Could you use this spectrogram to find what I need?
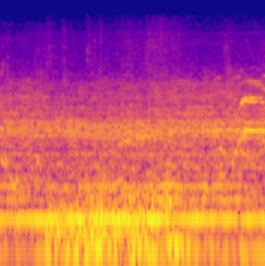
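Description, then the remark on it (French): A street disinfection truck, fogging the streets to kill cockroaches and mosquitoes, drones loudly and steadily, a constant low mechanical roar with a faint whine rising near the end, and no voices. “Ah, ce bruit, c'est le camion qui sert à désinfecter les rues.”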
